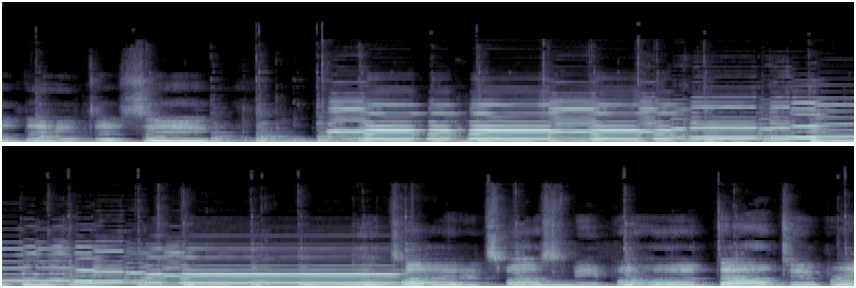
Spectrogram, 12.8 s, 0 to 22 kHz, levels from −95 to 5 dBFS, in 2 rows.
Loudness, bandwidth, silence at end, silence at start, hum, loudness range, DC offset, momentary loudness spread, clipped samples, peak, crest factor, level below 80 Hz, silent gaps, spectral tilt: -18 LUFS; 13.5 kHz; 0 s; 0 s; none; 5 LU; 0.2%; 11 LU; under 0.1%; -4 dBFS; 16 dB; -78 dBFS; none; -3.5 dB/octave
